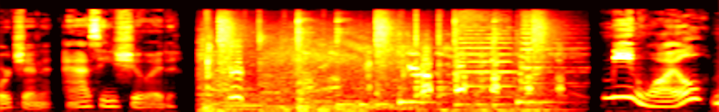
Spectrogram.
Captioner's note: Garner laughs at Eyebrows's misfortune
